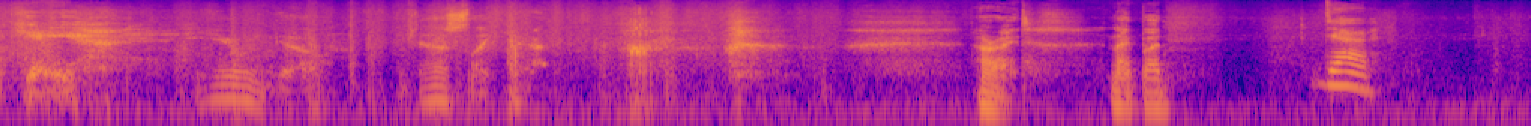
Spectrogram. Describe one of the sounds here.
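A man speaks quietly and closely, in a low, intimate voice.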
